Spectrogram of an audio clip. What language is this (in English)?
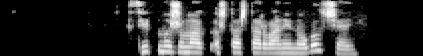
Mari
